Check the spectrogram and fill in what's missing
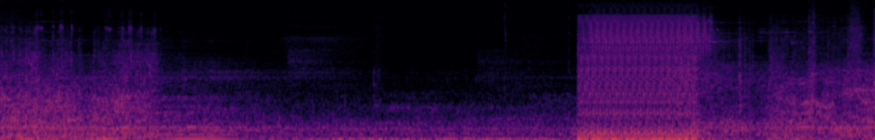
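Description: Rapid bursts of needler fire in Halo, the shots coming in long continuous strings, loud and near, with a brief pause in the middle before a stronger burst resumes.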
